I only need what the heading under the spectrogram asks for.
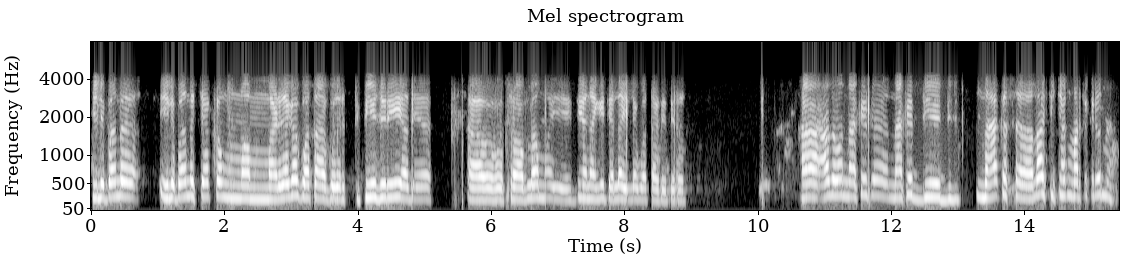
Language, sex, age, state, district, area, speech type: Kannada, male, 45-60, Karnataka, Belgaum, rural, conversation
